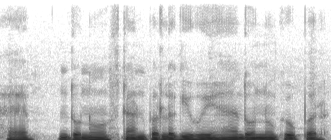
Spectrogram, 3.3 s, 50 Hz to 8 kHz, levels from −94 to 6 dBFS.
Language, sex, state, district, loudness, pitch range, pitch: Hindi, male, Himachal Pradesh, Shimla, -14 LUFS, 90-95 Hz, 90 Hz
